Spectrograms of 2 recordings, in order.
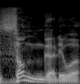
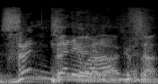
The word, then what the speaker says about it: Zangalewa: Mais pourquoi on prononcerait bien l'anglais et pas le camerounais n'existe pas d'ailleurs, c'est un dialecte, c'est du bassa, et c'est Zangalewa. Zangalewa.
